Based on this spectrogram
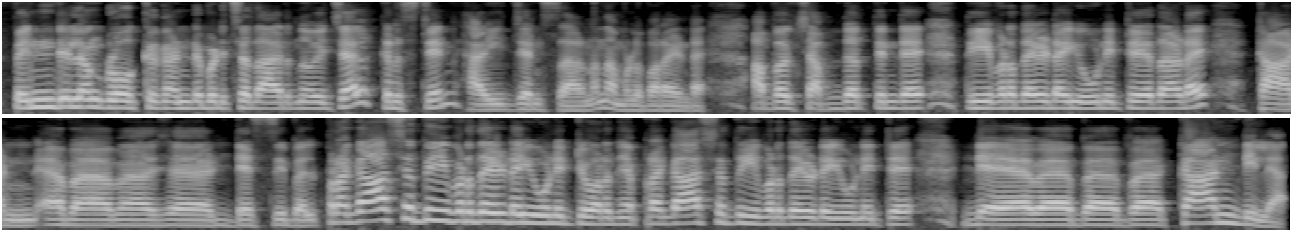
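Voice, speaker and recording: A man's voice: a little high, a bit bright, no room sound. A man with a Malayali accent teaching an exam prep lesson, asking questions and repeating the answers to drill them in.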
